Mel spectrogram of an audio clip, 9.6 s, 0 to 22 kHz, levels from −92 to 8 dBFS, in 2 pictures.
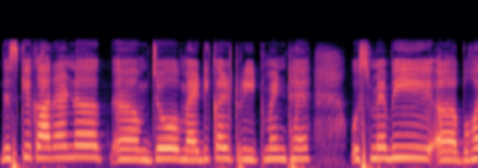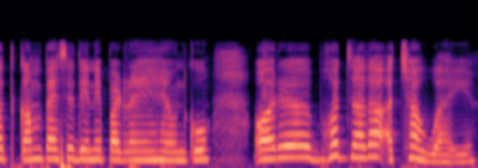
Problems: background sounds at intervals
